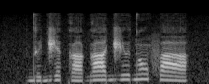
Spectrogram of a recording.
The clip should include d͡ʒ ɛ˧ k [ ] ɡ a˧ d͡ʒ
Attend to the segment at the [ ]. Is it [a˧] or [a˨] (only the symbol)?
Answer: a˨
